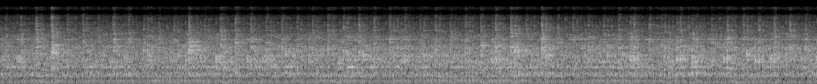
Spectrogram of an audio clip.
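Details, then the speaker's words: 1970s Miller Big 40 welder generator with strong Red Seal engine, welder that generates power but won't weld: even low idle patter, speed never rises when grinder load comes on, idler not responding, though current is produced. "Grinder. Gas not picking up. Rev up. Does mean we're getting current though."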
